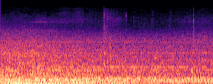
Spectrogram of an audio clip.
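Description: A low, steady rumble under a held hum, slowly fading.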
